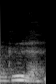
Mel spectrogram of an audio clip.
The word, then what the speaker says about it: Gouda: Did you say Gouda or Gouda? Gouda. Yeah, it's Gouda.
